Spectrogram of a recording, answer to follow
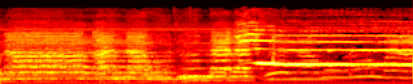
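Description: A women's choir singing a cappella. About two and a half seconds in, one high voice holds a single long, steady note over fainter lower voices.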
